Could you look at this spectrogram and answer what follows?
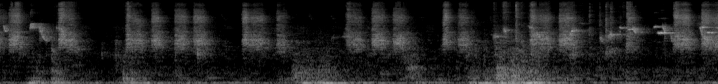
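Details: Saffron finch chicks in a captive breeding facility giving rapid high chirps in bursts, mixed with broadband scratchy sounds and low rumbling handling noise.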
